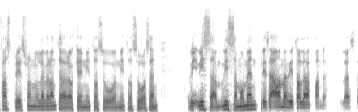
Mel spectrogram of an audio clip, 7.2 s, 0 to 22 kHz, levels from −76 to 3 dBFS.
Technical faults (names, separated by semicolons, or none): lost packet rebuilt from error correction; input switched to a poorer device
